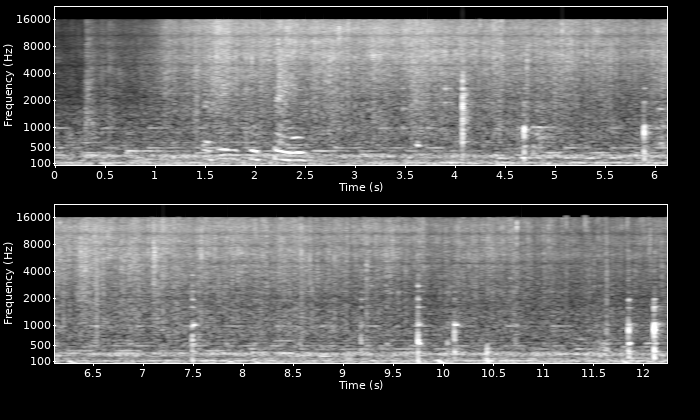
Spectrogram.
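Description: Bacon sizzles loudly in a hot frying pan.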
